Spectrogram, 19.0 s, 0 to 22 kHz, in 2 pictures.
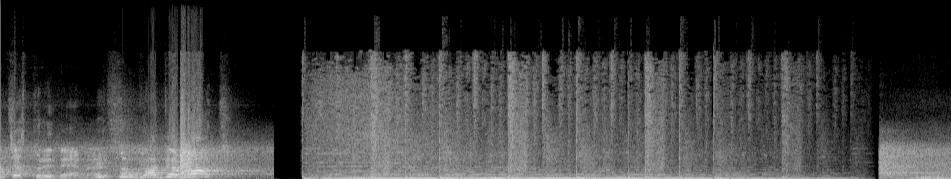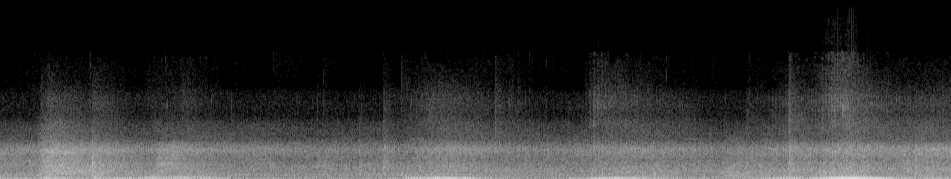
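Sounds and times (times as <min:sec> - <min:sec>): car engine revving: 0:08.8 - 0:19.0.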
